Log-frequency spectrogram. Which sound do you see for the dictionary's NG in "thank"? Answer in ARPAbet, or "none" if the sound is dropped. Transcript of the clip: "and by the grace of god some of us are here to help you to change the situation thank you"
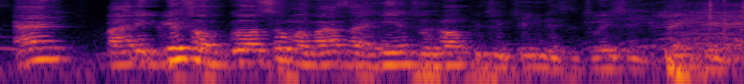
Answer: none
